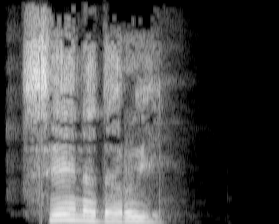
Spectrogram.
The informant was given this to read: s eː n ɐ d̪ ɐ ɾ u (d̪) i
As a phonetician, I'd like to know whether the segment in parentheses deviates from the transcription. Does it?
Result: yes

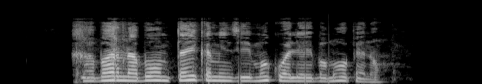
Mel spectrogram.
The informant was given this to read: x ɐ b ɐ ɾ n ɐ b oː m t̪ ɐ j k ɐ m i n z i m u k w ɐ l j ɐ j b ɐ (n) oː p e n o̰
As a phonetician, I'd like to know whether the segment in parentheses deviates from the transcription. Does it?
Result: yes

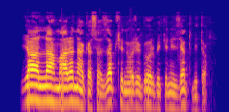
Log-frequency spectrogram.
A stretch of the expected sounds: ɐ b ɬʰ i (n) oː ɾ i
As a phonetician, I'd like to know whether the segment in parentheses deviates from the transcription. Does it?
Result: no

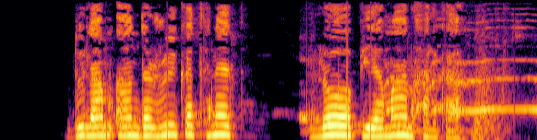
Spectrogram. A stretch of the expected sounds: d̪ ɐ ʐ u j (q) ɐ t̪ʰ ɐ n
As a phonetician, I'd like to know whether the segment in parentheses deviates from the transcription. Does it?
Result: yes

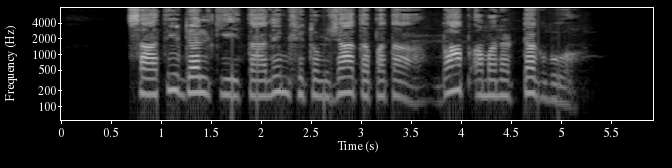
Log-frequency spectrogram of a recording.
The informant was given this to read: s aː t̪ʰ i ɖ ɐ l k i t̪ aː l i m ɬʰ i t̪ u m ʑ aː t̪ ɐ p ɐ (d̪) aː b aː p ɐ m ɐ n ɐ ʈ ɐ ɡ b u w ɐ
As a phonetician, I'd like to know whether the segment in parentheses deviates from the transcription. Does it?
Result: yes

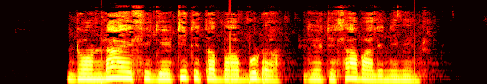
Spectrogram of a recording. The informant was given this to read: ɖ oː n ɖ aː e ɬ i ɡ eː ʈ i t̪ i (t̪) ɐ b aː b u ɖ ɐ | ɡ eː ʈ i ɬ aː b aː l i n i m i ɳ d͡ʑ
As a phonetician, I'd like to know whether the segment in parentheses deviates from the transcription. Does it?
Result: no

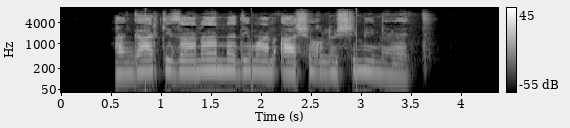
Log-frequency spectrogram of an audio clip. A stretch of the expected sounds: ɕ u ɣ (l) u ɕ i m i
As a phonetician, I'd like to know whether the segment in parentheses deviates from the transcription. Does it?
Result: no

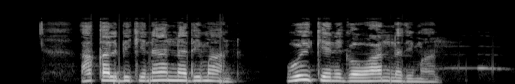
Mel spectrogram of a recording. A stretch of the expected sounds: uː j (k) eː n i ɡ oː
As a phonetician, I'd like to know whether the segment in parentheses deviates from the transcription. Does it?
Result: no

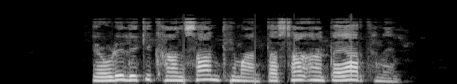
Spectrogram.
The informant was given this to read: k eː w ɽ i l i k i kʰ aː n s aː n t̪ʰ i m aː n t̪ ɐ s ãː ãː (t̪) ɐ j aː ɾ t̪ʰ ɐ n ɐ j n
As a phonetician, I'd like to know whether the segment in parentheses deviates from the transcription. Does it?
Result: no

